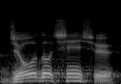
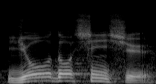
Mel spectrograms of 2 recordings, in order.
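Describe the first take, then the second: First: The first word begins with a J sound. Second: The first word begins with a Y sound. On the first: The speaker calls it right. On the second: The speaker calls it wrong.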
